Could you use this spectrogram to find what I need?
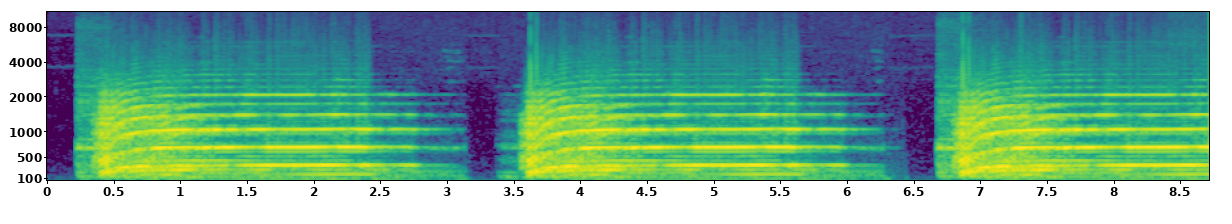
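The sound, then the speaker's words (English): A loud siren sound effect played from a soundboard blares three times, each long, steady, horn-like blast lasting about three seconds with brief gaps between. It plays alone with no voices. “The siren has been put on.”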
